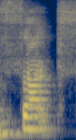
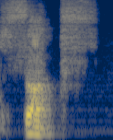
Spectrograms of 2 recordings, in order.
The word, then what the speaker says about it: Sax: maker I think Adolphe Adolphe Sax or sucks maybe probably be the correct pronunciation so that the saxophone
